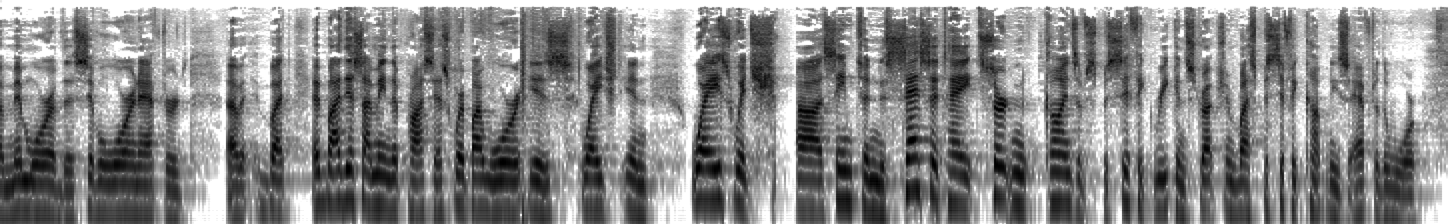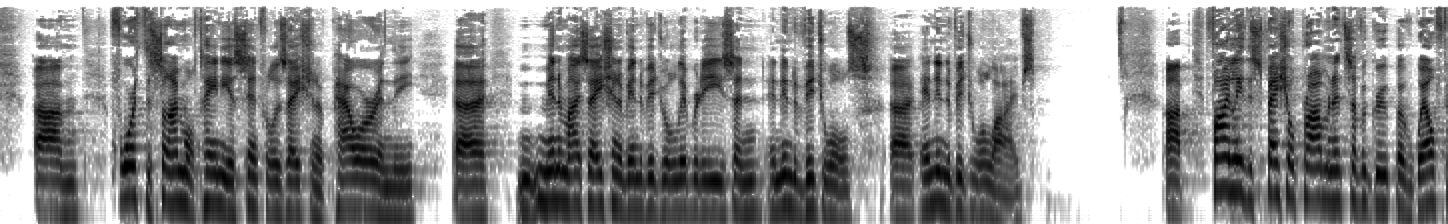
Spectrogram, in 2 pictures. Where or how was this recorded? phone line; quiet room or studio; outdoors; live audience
live audience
